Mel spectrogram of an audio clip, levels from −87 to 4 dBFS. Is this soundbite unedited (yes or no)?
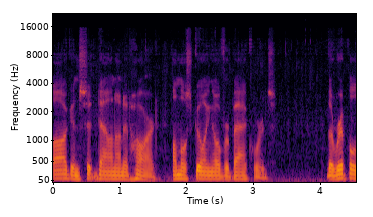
yes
